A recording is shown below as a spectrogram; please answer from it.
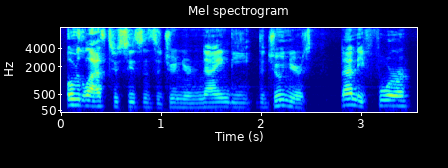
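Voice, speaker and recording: A man hosting a casual sports commentary video, excitable and conversational, often repeating himself. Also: medium pitch, fast talker.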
